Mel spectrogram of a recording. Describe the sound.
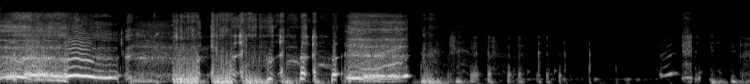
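A voice imitates someone jolting awake, with loud, strained gasping and groaning bursts for about four seconds before trailing off into faint, breathy murmurs.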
